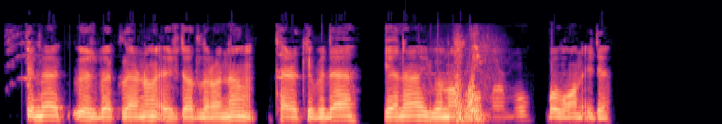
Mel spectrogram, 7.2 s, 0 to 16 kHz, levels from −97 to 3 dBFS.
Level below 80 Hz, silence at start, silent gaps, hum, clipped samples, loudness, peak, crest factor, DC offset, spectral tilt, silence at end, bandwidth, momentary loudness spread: -54 dBFS; 0.25 s; 2.58-2.65 s, 3.68-3.83 s, 5.37-5.45 s; none; under 0.1%; -12 LUFS; 0 dBFS; 12 dB; under 0.1%; -7 dB/octave; 1.15 s; 7.4 kHz; 7 LU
